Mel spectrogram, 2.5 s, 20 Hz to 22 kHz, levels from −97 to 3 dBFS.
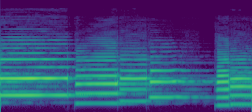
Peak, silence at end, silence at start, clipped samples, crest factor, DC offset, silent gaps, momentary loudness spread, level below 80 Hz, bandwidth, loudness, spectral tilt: -12 dBFS; 0 s; 0 s; under 0.1%; 12 dB; under 0.1%; none; 12 LU; under -90 dBFS; 11.5 kHz; -25 LUFS; -1 dB/octave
